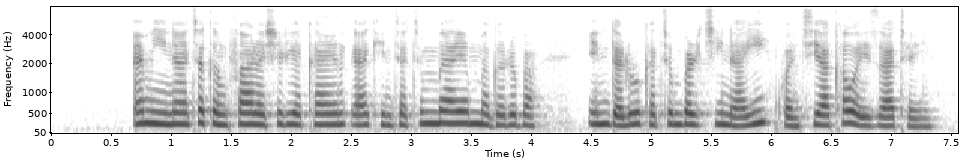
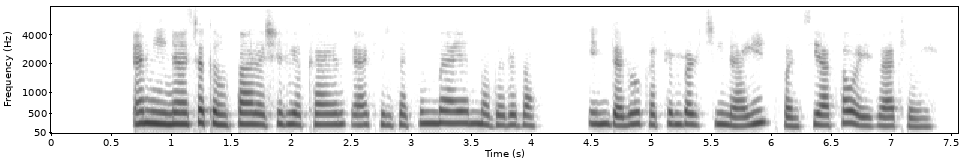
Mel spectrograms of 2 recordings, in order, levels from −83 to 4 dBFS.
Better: first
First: none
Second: noise reduction (neural mask model DeepFilterNet 3)

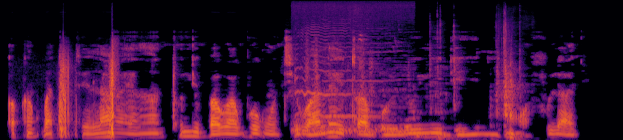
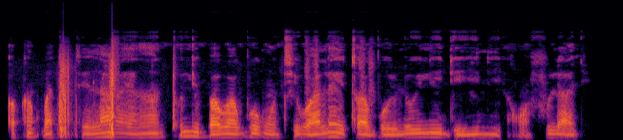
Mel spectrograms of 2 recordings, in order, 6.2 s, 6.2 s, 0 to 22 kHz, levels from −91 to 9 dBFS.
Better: second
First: noise reduction (classical method Wiener filter)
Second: none

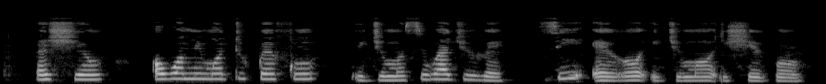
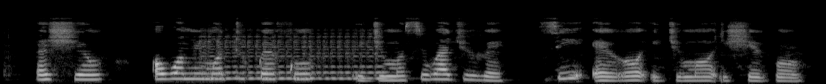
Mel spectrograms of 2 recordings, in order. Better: first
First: none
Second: background sound (Bowed string instrument); 8 dB below the speech

